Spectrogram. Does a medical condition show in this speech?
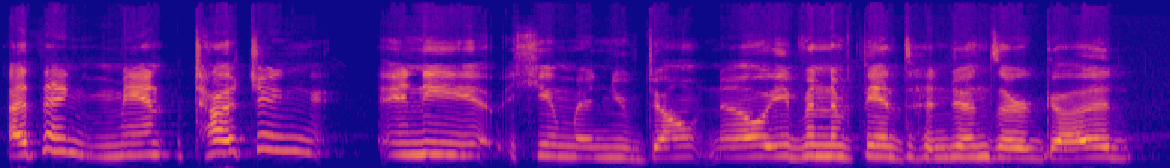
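Yes: Friedreich's ataxia; progressive.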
